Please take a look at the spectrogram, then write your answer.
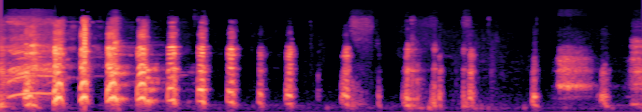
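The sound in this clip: A female dog barks at her own reflection in a mirror, many sharp, loud barks in a rapid, insistent series that becomes more spaced and uneven toward the end.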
